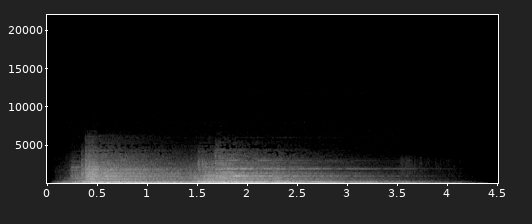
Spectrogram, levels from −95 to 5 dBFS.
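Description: At 3.52 s a Bluetooth SBC bit pool drop sets in and lasts to the end. The sending side cut the encoder's bit budget sharply to keep the link alive, which fits a fall from a bit pool near 28 to about 5, or roughly 54 kbps. With so few bits, the upper sub-bands get starved and the rest are coarsely quantised. The top end goes dull and muffled, and a gritty, grainy noise rides over the audio.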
